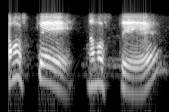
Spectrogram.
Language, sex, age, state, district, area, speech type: Sanskrit, male, 45-60, Karnataka, Uttara Kannada, rural, conversation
